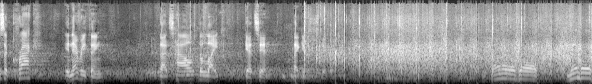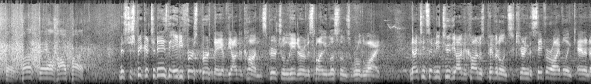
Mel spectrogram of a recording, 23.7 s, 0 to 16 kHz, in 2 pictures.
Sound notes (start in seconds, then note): 10.6 applause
